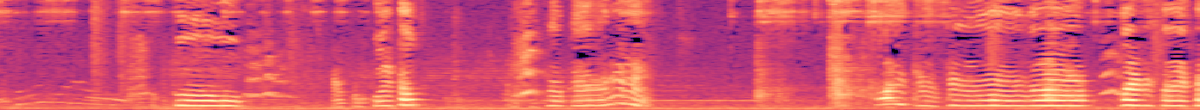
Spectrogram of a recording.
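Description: African grey parrot calling: a string of whistled, voice-like calls, some sliding up in pitch, with a longer wavering call about six to seven and a half seconds in.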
